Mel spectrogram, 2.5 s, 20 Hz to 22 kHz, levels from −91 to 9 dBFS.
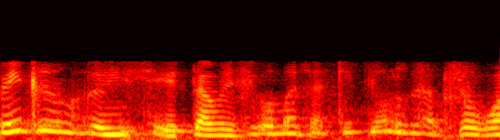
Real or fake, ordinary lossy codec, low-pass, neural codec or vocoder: fake; none; 3.6 kHz; codec, 16 kHz in and 24 kHz out, 1.1 kbps, FireRedTTS-2 codec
